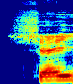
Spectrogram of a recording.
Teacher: Et la hamza à l'arrêt, on bloque les cordes vocales. Shay. On met un petit nabre, une petite insistance.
